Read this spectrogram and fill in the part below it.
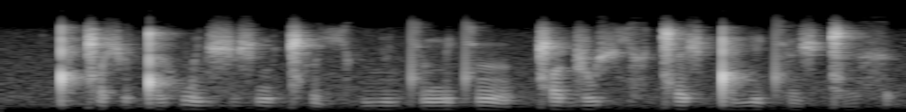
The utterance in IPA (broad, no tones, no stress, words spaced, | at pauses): ɡ͡ǃɘǁɒʃɾɘɡ͡ǃɵx wəʎʃə̤ʃŋɔǁʰəç | ʎɵʎcʰəŋɛcʰɵ | ǁɔɖ͡ʐuʃçɘxǁɛʃ ǃə̤ʎɛcʰɛ̤ʃɡ͡ǁɛ̤x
